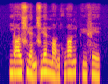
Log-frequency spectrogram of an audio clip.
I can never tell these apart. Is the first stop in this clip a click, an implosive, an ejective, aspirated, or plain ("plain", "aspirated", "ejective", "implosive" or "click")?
aspirated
